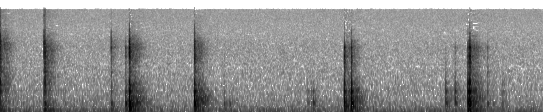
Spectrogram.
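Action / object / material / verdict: tap / wooden table top / wood / none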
